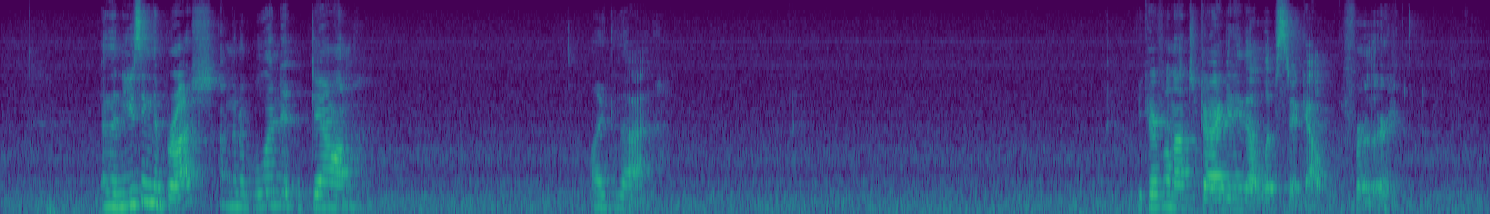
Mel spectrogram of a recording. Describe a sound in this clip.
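A young woman speaks calmly and close to the microphone, in short bursts.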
